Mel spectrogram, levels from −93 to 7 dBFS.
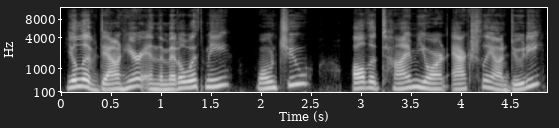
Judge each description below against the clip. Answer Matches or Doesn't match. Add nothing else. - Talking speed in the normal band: Doesn't match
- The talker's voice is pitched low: Doesn't match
